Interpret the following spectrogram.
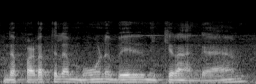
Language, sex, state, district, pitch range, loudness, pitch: Tamil, male, Tamil Nadu, Kanyakumari, 105-115 Hz, -18 LUFS, 110 Hz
